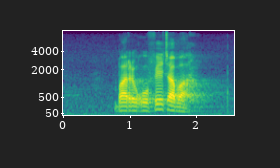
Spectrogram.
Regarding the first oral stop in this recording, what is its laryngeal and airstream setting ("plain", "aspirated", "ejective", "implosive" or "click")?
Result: plain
